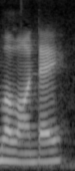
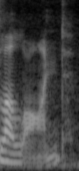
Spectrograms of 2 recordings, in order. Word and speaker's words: Lalonde: Dear everybody who pronounces their last name Lalonde, it's Lalonde. There would be an accent aigu on top of that E if it were Lalonde. It's just Lalonde.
